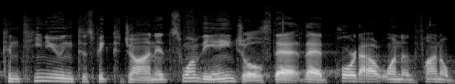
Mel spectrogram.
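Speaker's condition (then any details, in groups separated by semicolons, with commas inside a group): No condition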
